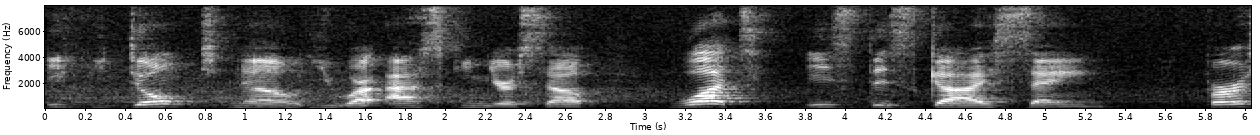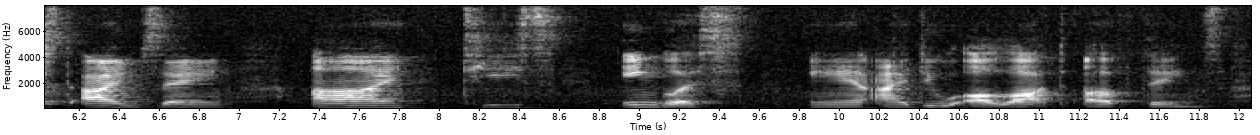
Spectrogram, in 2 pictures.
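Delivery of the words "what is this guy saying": usual speaking voice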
